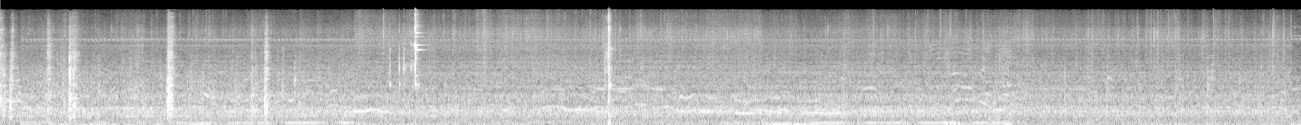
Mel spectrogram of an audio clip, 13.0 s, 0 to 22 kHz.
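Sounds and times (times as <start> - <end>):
lighter lid clinking open: 3.8 - 4.4, 5.9 - 6.2.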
